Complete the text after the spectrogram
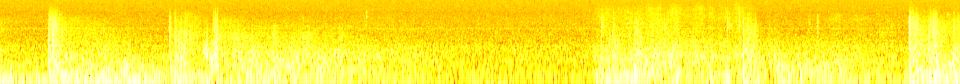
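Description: Tank guns fire with loud booms.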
